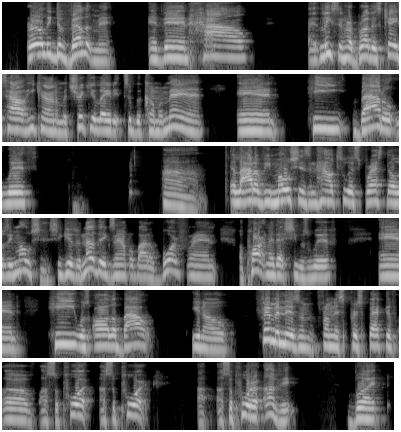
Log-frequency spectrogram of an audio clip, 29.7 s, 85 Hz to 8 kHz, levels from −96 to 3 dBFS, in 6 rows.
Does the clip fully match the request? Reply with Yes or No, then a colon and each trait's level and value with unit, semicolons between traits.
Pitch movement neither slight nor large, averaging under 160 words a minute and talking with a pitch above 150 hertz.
Yes: average, 3.6 semitones; average, 140 wpm; high, 190 Hz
